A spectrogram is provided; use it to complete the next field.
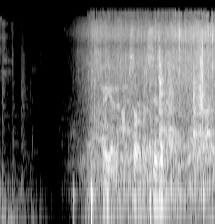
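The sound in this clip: Sausages sizzle on a grill at an election-day barbecue, a steady hissing crackle that starts abruptly after about a second of near silence. A couple of louder pops sound early on, and voices are faintly mixed in.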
